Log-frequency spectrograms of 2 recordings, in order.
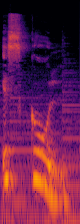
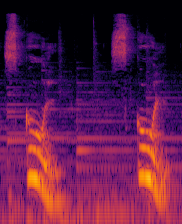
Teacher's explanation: school here e is an extra syllable which is not required you should pronounce it as school school without the e sound in the starting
